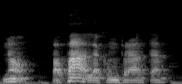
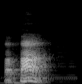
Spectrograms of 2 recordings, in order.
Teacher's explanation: con questo accento più forte, con questa intonazione particolare, mettendo quindi un po' più di enfasi sul soggetto, usando semplicemente il vostro tono di voce.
